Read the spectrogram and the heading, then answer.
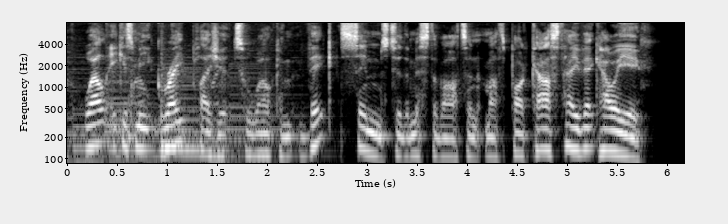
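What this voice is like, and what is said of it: Croaky, squeaky hoarse voice. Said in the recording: “I'd lost my voice. So apologies in advance for the croakiness, coughs, and squeakiness.”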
